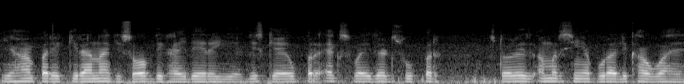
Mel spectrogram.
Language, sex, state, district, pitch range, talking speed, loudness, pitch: Hindi, male, Rajasthan, Bikaner, 130-135 Hz, 185 wpm, -16 LUFS, 130 Hz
